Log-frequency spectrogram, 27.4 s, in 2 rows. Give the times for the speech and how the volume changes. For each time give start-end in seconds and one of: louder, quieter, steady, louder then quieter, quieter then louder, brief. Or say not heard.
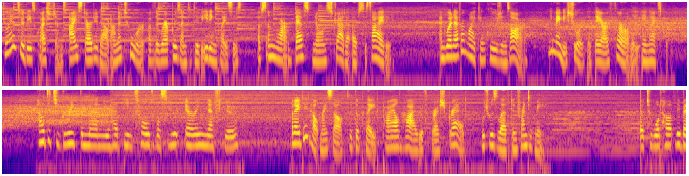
0.0-7.9 steady
8.7-13.4 steady
14.4-18.6 steady
19.4-24.6 steady
26.4-27.3 brief.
